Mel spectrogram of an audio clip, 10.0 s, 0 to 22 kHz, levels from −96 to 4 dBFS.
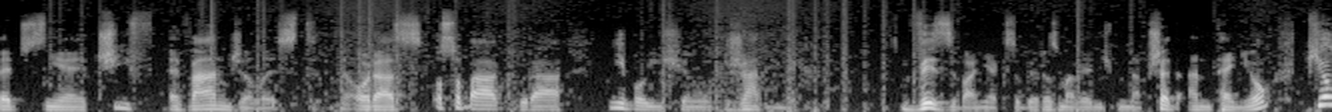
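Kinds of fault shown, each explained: Overdone noise removal: noise reduction set too hard cuts single frequency bands near its noise estimate, taking quiet speech too. Throughout, the background drops and breaks up into twinkling specks; unlike a gate, it acts per band.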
